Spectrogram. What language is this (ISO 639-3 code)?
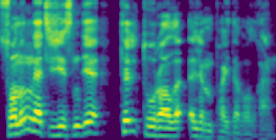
kaz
